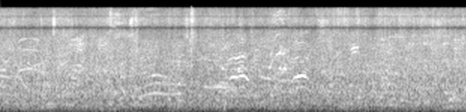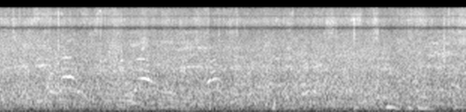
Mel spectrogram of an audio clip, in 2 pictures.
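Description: Whistles and cheers ring out from the crowd now and then.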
